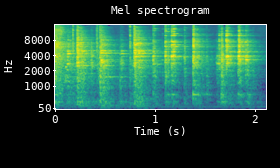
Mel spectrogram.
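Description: Gachapon capsule-toy machine being worked by hand: a quick, irregular run of plastic clicks and clatters as the crank is turned and the capsule comes out.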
